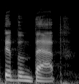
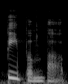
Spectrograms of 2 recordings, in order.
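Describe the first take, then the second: First: The first syllable has a short 'i' vowel. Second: The first syllable has a long 'ee' vowel. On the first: The speaker calls it wrong. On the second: The speaker calls it right.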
